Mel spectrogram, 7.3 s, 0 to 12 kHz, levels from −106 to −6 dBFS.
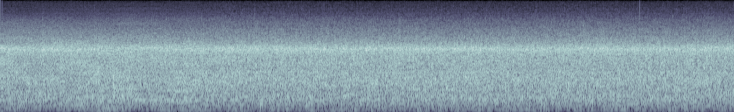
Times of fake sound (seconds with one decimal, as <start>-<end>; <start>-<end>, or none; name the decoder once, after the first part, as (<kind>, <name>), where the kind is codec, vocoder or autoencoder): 0.0-2.0 (codec, SNAC)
